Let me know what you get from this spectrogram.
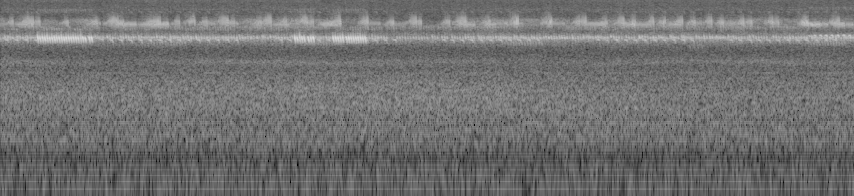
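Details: ['Nighttime crickets keep up an unbroken high-pitched trill with rapid pulsing chirps overhead; two brief louder bursts stand out early and near three seconds.']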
